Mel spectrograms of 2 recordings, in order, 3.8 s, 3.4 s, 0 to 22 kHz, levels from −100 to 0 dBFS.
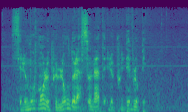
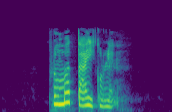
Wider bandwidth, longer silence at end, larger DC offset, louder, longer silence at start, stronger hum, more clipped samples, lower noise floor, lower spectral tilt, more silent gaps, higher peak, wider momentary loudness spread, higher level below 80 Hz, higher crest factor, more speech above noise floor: first, 16.5 kHz vs 7.6 kHz; second, 0.4 s vs 1.2 s; neither; second, -26 LUFS vs -14 LUFS; second, 0.2 s vs 1.05 s; neither; neither; second, -52 dBFS vs under -90 dBFS; second, -3 dB/octave vs -5.5 dB/octave; neither; second, -6 dBFS vs -2 dBFS; second, 12 LU vs 15 LU; first, -50 dBFS vs -58 dBFS; first, 22 dB vs 16 dB; second, 25 dB vs over 77 dB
